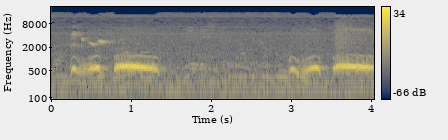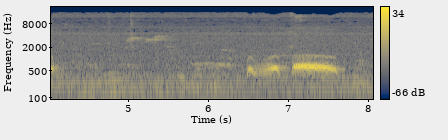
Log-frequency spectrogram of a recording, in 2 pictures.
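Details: Spotted dove, a loud tekukur that calls freely, repeats its phrase three times: a pair of short upslurred hoots leading into a sustained hollow coo. Soft background chirping is also present.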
